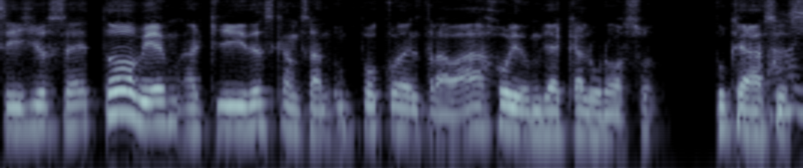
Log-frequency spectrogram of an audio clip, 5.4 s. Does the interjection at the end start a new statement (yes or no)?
yes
